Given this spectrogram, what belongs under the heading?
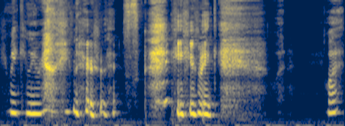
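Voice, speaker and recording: A woman's voice: high-pitched, fairly even intonation, slow pace, breathy edge, exaggerated voice. A woman acting a shy, smitten, tipsy date in an intimate roleplay audio, stammering and giggling nervously as she fumbles her words. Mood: flustered, delighted.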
